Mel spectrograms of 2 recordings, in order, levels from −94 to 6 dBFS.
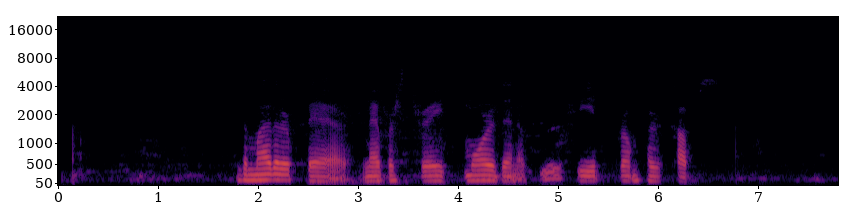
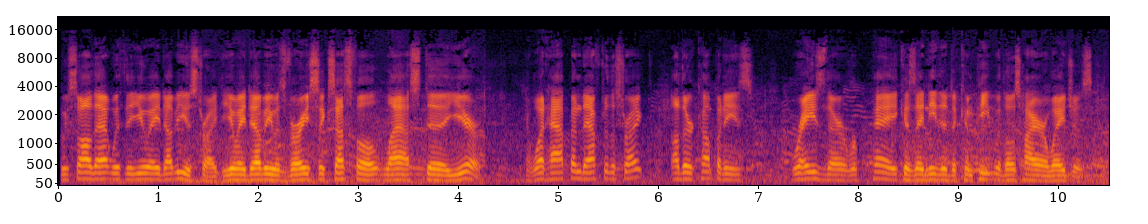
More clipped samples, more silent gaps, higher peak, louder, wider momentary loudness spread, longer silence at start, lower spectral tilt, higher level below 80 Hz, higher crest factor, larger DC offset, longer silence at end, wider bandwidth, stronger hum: neither; neither; second, -26 dBFS vs -2 dBFS; second, -45 LUFS vs -19 LUFS; about the same, 10 LU vs 9 LU; first, 0.15 s vs 0 s; first, -10 dB/octave vs -4.5 dB/octave; second, -78 dBFS vs -46 dBFS; about the same, 20 dB vs 18 dB; neither; first, 1.5 s vs 0 s; second, 6.8 kHz vs 15 kHz; neither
